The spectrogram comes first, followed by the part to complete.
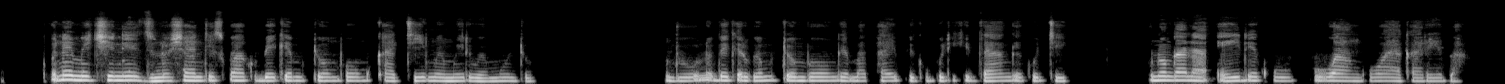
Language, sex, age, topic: Ndau, female, 36-49, health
